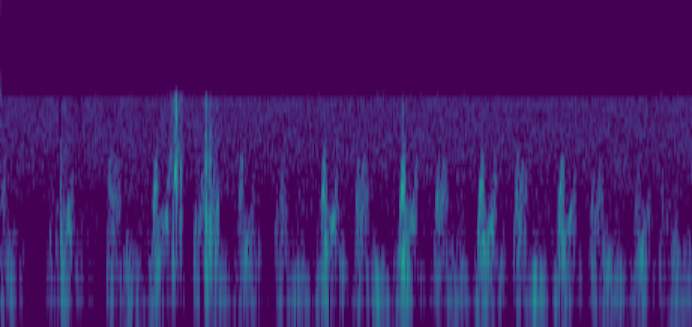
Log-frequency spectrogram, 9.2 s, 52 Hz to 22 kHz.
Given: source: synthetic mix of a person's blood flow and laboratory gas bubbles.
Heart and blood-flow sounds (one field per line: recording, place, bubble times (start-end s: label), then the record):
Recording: Doppler ultrasound of blood flow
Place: precordium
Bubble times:
2.26-2.44 s: bubbles
2.71-2.91 s: bubbles
From the record:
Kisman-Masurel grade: 113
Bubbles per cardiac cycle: 1 to 2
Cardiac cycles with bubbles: 1 to 10%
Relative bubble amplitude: loud (0.450 to 0.775)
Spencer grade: 1 (occasional bubble signal discernible with the cardiac motion signal, with majority of cardiac periods free of bubbles)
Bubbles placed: anywhere in the cardiac cycle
